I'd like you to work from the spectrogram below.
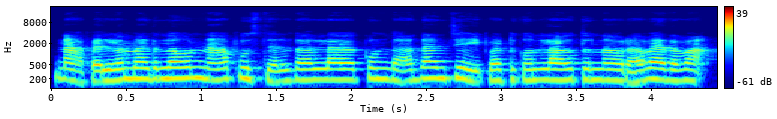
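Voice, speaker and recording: A woman voicing a furious rural husband in a cartoon drama, shouting threats and insults. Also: on the low side, flat delivery, fast talker, close to an everyday voice. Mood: enraged.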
